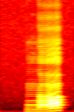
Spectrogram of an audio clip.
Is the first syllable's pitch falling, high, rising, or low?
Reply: rising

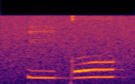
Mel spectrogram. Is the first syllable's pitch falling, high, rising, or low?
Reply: low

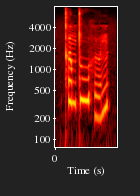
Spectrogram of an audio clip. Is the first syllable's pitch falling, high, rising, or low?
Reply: high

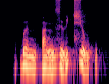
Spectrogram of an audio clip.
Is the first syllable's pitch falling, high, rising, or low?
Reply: low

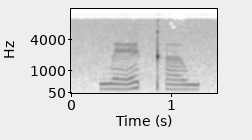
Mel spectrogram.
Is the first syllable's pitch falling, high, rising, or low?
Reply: rising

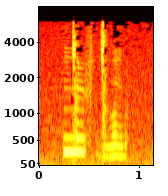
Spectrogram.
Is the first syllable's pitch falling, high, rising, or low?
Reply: high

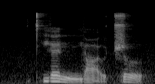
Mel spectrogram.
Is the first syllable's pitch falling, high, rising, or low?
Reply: falling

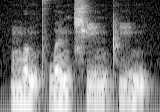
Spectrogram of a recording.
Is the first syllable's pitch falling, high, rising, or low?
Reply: falling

